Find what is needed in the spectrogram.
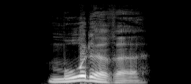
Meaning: inflection of modern: 1. first-person singular present 2. first/third-person singular subjunctive I 3. singular imperative
- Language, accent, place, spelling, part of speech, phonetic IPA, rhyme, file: German, Germany, Berlin, modere, verb, [ˈmoːdəʁə], -oːdəʁə, De-modere.ogg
